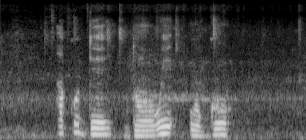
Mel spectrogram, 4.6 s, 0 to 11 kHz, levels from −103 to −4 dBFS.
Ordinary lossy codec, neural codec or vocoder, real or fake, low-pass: Opus, 32 kbps; none; real; 9.9 kHz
